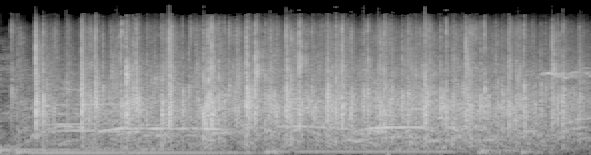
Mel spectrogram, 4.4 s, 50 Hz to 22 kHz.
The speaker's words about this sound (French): Sous un tonnerre d'applaudissements, l'équipe 4B.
